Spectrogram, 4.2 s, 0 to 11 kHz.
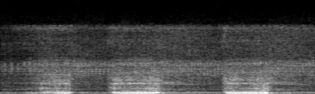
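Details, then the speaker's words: Multicab with Suzuki F6A engine, lacking power, starts on one click: two throttle blips rising unevenly and faltering back to rough idle; hiccups on sudden throttle, fine when pressed gradually; cause unknown. "Ayun, nasinok siya. Nasinok. Dadaan-dahanin natin diin. Pag binigla, Pagdahan-dahan ng diin, okay siya."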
